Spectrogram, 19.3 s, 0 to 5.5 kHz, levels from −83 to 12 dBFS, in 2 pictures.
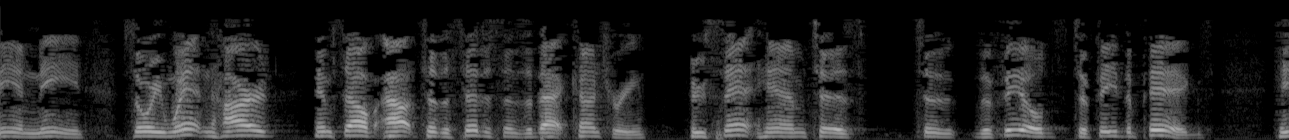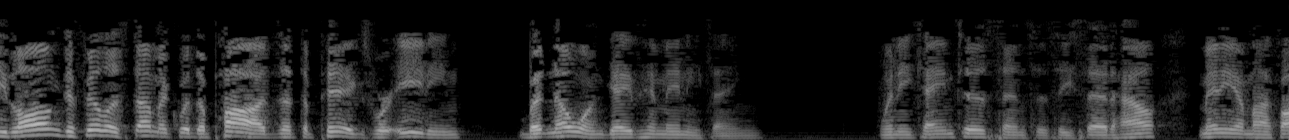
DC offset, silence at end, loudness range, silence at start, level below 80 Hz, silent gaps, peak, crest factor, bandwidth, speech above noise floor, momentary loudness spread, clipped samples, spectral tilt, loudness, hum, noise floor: under 0.1%; 0 s; 8 LU; 0 s; -68 dBFS; none; -8 dBFS; 20 dB; 5 kHz; 44 dB; 14 LU; under 0.1%; -9 dB/octave; -27 LUFS; none; -71 dBFS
